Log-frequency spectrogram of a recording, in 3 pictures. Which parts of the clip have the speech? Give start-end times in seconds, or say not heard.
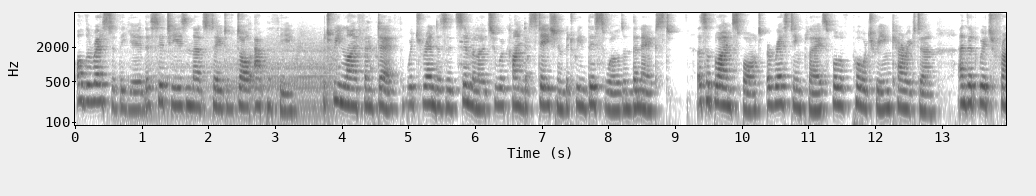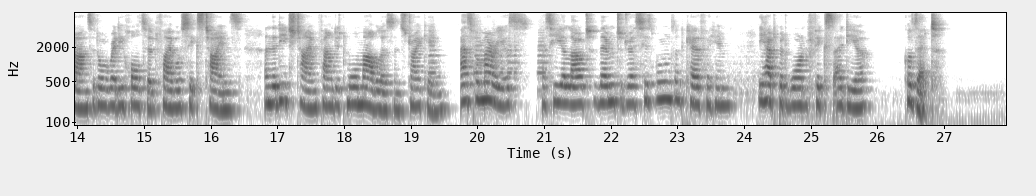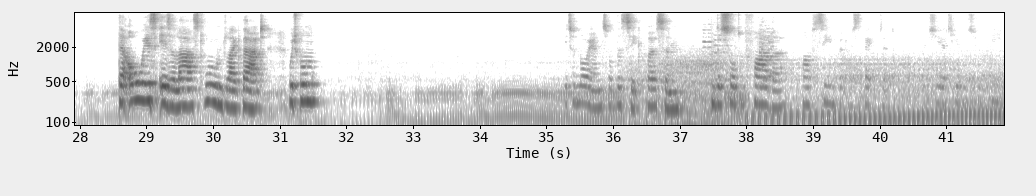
0.0-27.1, 28.6-31.5, 35.2-41.8.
